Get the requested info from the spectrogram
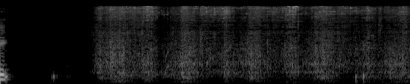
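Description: Rustling with small clicks as a hand rummages through a zippered fabric pouch full of small charms, starting about a second in.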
